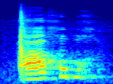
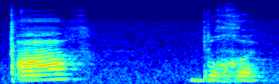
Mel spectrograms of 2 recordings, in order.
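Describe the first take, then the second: First: The word is said smoothly as one syllable. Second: The word is split into two separate syllables. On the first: This is how people say it in normal speech. "quand on parle, on dit arbre" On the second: This is how to read it while decoding syllable by syllable. "En deux syllabes"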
